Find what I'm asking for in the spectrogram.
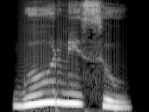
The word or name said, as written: ಖುರಣಸ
